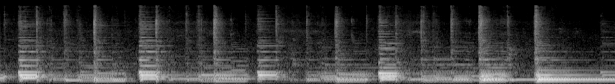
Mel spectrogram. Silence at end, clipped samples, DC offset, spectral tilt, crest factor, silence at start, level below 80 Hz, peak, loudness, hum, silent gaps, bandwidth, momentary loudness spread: 0 s; under 0.1%; under 0.1%; -6 dB/octave; 16 dB; 0 s; -68 dBFS; 0 dBFS; -18 LUFS; none; none; 17 kHz; 12 LU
